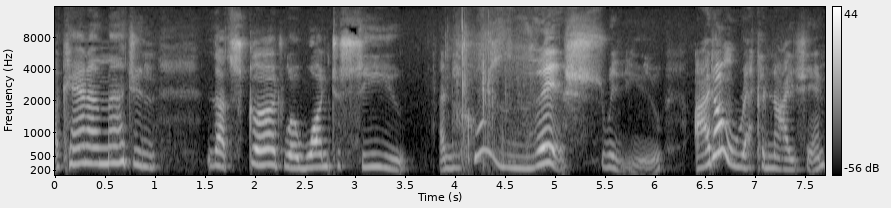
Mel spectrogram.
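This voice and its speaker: A woman performs a put-on character voice. She pitches it high. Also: fairly slow pace. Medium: read story. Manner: gruff, hostile.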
